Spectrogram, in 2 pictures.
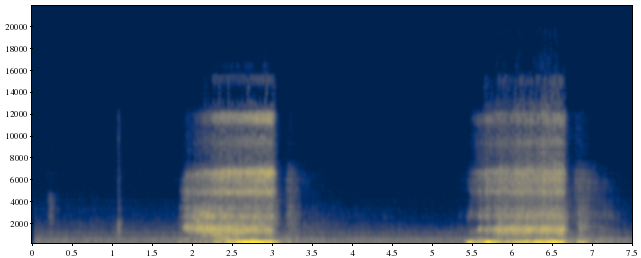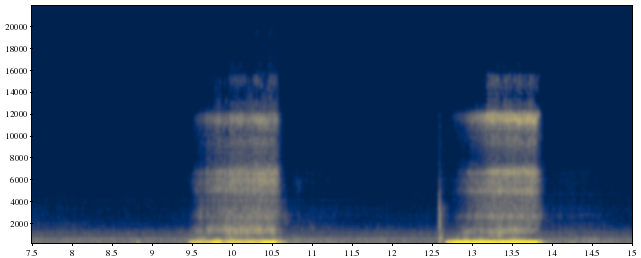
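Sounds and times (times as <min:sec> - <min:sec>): dog snoring: 0:01.9 - 0:03.2, 0:05.4 - 0:07.0, 0:09.4 - 0:10.8, 0:12.6 - 0:14.0.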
